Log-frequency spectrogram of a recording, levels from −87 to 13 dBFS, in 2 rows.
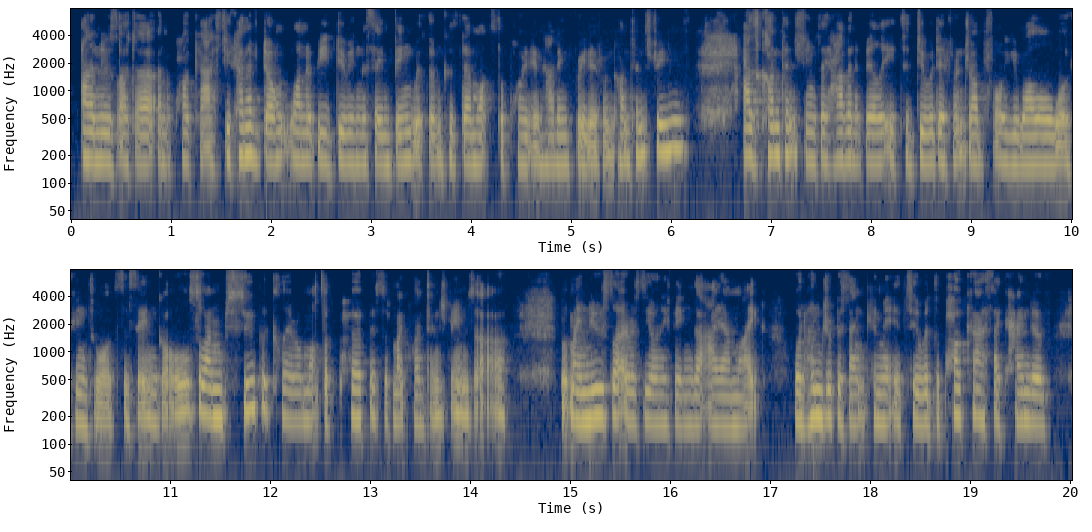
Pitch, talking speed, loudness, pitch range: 175 Hz, 250 wpm, -21 LUFS, 170-195 Hz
